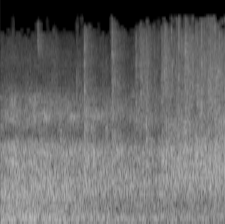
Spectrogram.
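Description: Theatre audience applauding, a dense, steady wash of clapping.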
